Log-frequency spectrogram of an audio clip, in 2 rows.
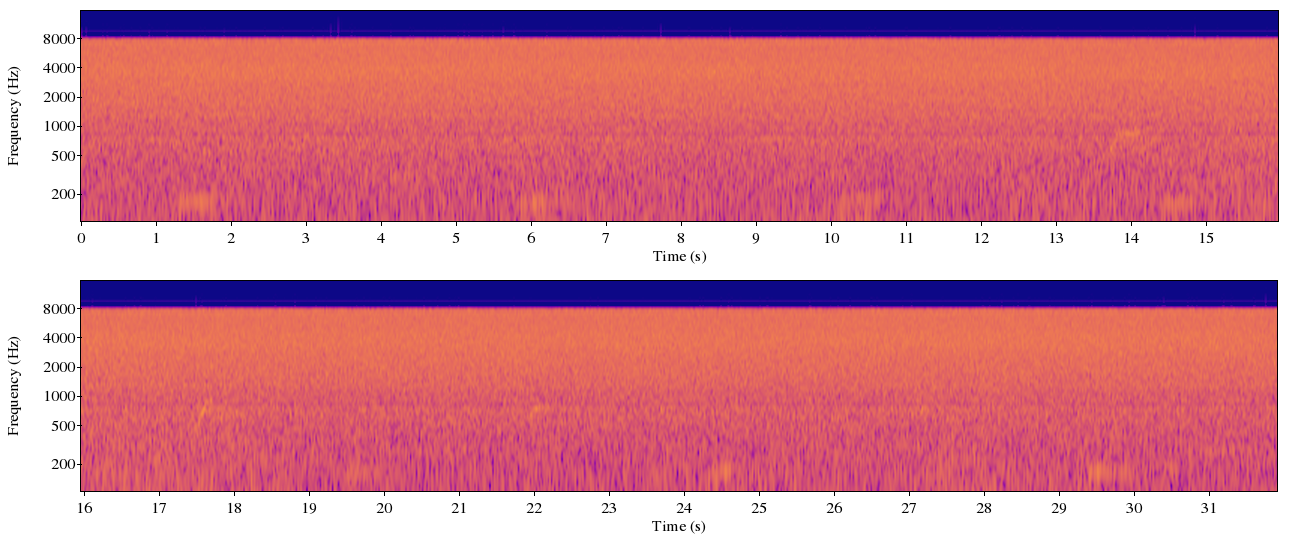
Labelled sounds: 13.8	14.1	humpback whale, 0.80 to 0.99 kHz

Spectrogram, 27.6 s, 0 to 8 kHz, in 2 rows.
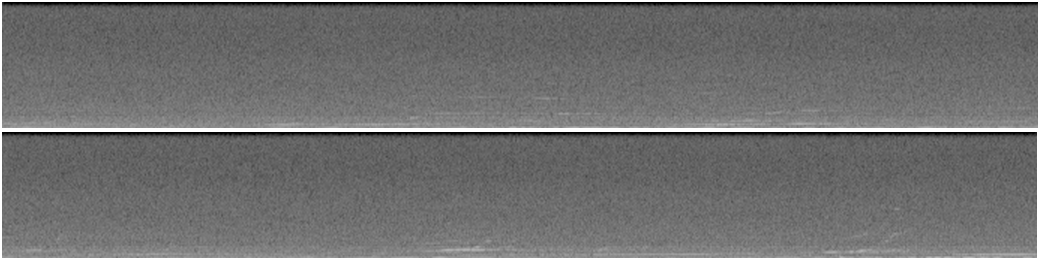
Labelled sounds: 7.1	7.3	humpback whale, 1.8 to 2.0 kHz
10.2	10.9	humpback whale, 0.93 to 1.2 kHz

